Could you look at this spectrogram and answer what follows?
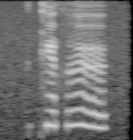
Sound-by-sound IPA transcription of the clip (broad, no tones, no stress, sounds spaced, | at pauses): kʲ ə̃ θ ð ʏ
